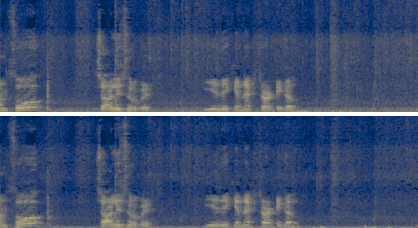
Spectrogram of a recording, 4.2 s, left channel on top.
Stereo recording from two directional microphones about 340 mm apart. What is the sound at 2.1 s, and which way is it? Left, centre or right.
Speech, centre.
